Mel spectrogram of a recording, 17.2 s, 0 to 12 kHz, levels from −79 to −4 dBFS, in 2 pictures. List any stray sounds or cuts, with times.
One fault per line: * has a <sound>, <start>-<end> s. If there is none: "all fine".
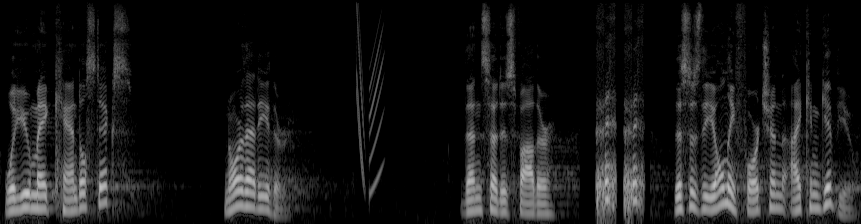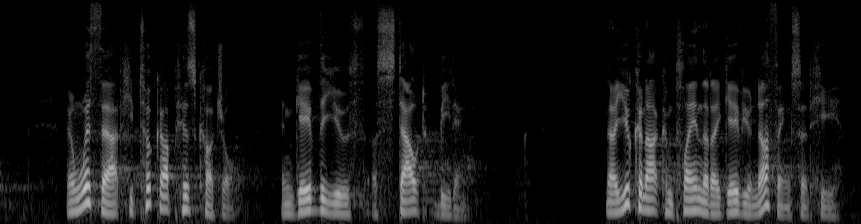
* has a chirp, 3.6-3.9 s
* has a laugh, 6.0-6.5 s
